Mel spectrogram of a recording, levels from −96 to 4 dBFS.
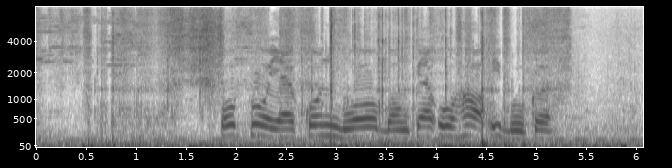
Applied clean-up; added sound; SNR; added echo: none; Hands; -3 dB; none.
